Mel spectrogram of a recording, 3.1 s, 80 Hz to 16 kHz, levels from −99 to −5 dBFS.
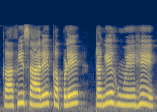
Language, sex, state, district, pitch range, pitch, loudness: Hindi, female, Madhya Pradesh, Bhopal, 255-295 Hz, 265 Hz, -15 LUFS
